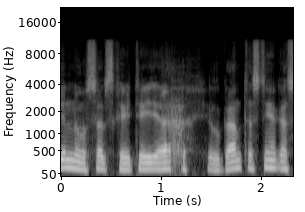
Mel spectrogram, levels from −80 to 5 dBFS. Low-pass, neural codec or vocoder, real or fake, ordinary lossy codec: 10.8 kHz; codec, 16 kHz in and 24 kHz out, 0.8 kbps, FocalCodec, streaming, 65536 codes; fake; MP3, 96 kbps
